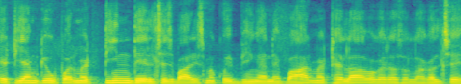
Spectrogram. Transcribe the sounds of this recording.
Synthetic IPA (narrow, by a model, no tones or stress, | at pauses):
eːʈiɛːmkeuːpəɾmẽʈiːnd̪eːlt͡ʃʰed͡ʒbaːɾismẽkoːibʱĩːŋɡanɐɦĩbaːɦəɾmẽʈʰeːlaʋɐɣɛːɾasalaːɡəlt͡ʃʰe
